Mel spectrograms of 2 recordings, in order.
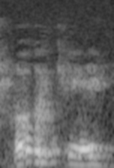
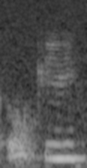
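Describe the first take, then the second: First: Laughing okay. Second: Tiny, much higher, softer okay; "Okay." said high and meek as a scared child; small kid's okay. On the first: Real, not acted. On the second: Retold or imitated. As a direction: squeak "Okay." out like a timid nine-year-old. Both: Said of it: "I didn't sound like I was".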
